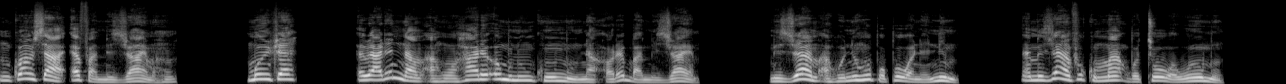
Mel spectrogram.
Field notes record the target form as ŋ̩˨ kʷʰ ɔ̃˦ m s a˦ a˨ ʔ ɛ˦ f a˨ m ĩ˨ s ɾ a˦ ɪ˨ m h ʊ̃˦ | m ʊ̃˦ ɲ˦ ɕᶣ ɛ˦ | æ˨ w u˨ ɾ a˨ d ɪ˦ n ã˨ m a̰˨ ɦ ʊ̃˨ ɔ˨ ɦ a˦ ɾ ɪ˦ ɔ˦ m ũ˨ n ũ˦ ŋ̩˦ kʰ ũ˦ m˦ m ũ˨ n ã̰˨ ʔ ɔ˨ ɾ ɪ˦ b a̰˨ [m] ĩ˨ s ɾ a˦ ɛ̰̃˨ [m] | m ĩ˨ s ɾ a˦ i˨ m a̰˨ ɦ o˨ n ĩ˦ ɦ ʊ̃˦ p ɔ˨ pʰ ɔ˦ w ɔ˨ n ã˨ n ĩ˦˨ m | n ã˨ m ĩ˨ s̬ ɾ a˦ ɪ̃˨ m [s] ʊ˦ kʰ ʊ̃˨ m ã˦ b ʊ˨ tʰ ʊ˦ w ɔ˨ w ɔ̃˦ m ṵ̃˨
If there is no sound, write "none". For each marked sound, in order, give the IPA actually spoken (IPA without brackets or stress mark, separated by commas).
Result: m, m, f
